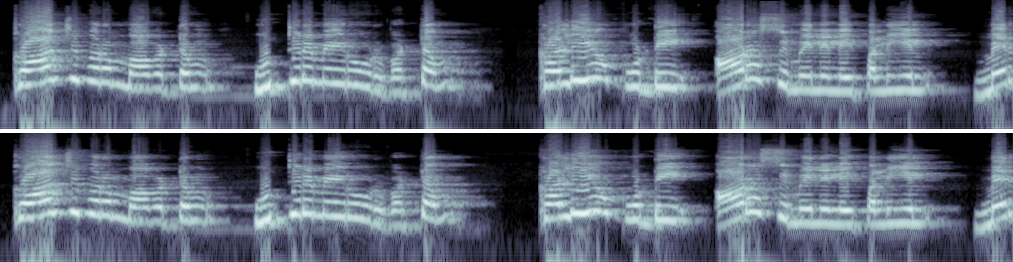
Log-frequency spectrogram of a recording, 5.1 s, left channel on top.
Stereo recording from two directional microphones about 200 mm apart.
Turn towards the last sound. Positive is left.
turn(degrees=25)  # may be behind; listen again after turning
